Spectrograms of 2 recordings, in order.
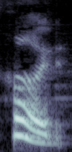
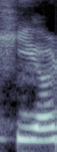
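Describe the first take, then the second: First: The vowel matches the vowel in bird. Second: The vowel differs from the vowel in bird. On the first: The speaker calls it right. "it's heard" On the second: The speaker calls it wrong. "H E A R D வந்து நம்ம heard ன்னு சொல்லுவோம்ல"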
